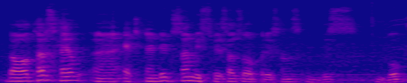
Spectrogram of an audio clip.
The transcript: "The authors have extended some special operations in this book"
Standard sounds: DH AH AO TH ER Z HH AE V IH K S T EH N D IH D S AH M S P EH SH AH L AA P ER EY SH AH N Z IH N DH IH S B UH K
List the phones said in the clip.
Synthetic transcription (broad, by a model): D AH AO T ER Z HH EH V IH K S T EH N D IH D S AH M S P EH S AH L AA P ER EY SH AH N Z IH N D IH S B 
